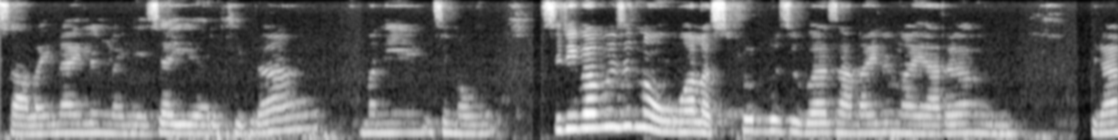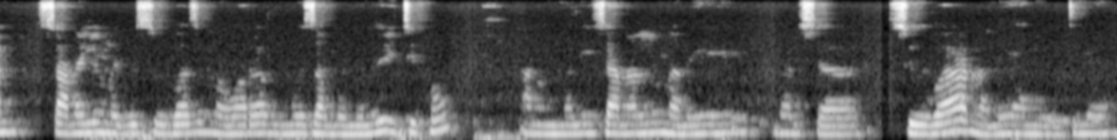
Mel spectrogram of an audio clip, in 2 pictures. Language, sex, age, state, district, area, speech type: Bodo, female, 45-60, Assam, Chirang, rural, spontaneous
